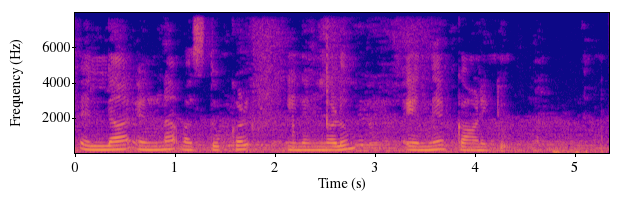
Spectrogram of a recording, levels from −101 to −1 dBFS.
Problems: low volume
